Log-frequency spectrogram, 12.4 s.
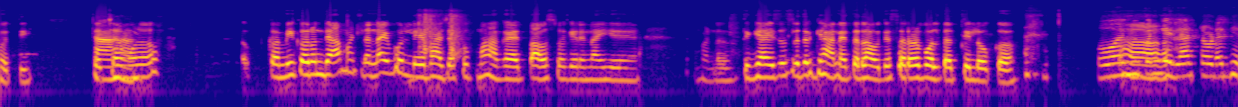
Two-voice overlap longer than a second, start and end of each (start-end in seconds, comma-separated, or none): none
